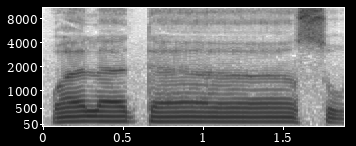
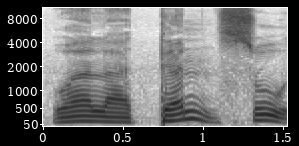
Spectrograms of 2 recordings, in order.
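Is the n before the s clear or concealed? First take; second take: concealed; clear. First: The n sound is blurred into the s. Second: The n sound is pronounced fully and clearly. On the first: The speaker calls it right. "cara bacanya tanwin ini disamarkan ya. Waladasu seperti itu" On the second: The speaker calls it wrong. "Idhar itu artinya jelas, tidak boleh seperti seperti ini ya. Waladan su tidak boleh ya"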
